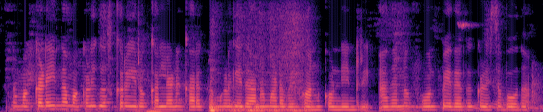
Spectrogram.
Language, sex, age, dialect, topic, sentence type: Kannada, female, 41-45, Central, banking, question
